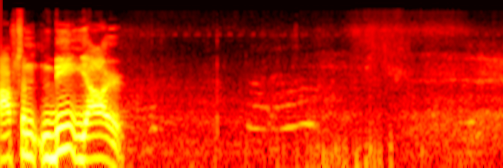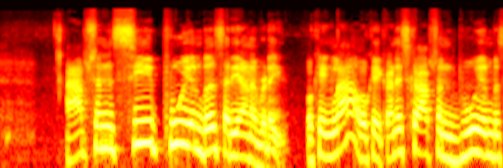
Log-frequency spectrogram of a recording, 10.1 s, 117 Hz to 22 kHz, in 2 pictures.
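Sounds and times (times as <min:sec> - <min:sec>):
low background noise: 0:00.0 - 0:10.0
faint wavering animal call: 0:01.2 - 0:04.8.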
